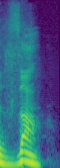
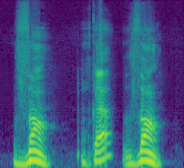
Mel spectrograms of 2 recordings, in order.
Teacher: Instead of saying 20, no, you don't pronounce that T.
